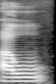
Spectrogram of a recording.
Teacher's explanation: او واولین ہے، تھوڑا نرمی کے ساتھ کھینچ کر ادا کریں گے، آدھے الف کی مقدار کے برابر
